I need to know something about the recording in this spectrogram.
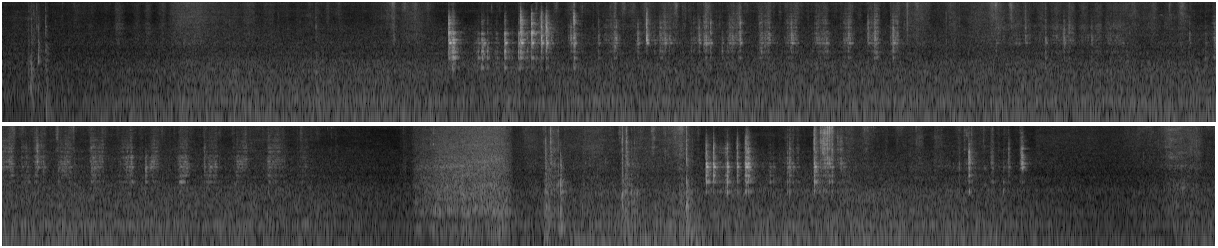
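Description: Runs of quick, evenly spaced metallic clicks from a ratchet wrench snugging the oil pan drain plug on its new crush washer, over a steady low hum.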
